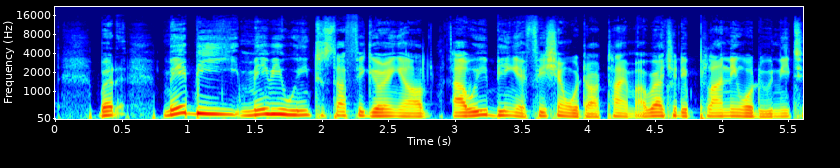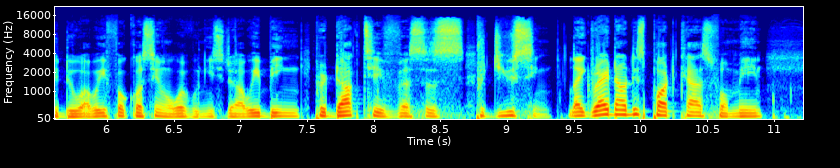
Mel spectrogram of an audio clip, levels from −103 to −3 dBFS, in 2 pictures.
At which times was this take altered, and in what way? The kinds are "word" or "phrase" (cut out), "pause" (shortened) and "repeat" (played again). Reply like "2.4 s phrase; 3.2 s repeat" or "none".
2.9 s pause; 7.5 s pause; 8.8 s word; 9.4 s pause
